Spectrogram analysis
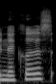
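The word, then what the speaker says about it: Nicklaus: It's his last name is spelled N I C K L A U S and I really want to say Niklos every time I see it. Um, but I've heard it say Nicholas and I'm just going to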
